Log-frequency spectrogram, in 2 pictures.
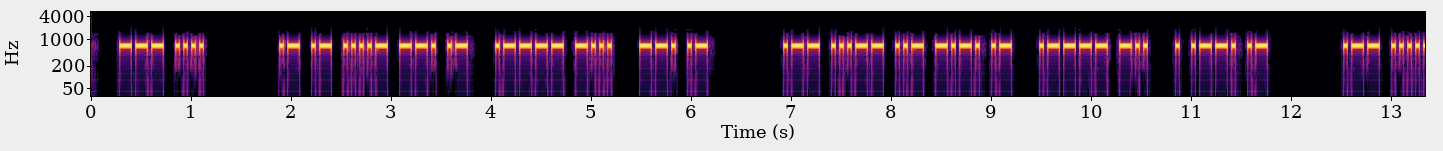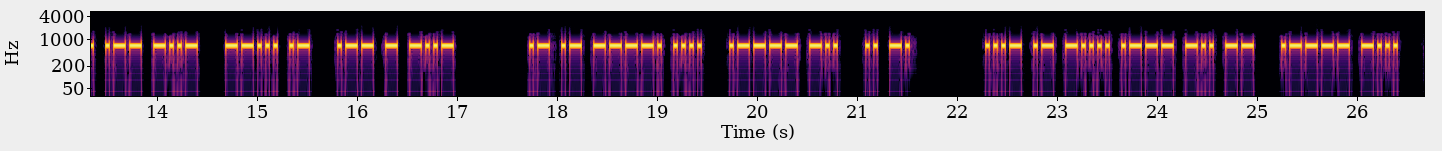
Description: Morse code, heard as a keyed tone, about 30 wpm, 700 Hz. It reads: OH AA4GA 1B GA W3UCA 1D EPA W5WX 7A WTX AA9H 1D IN VA6JDM 1B
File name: LARK-FD-2022-Log-in-CW-30wpm-700-Hz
